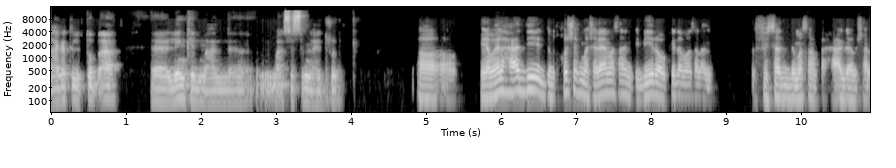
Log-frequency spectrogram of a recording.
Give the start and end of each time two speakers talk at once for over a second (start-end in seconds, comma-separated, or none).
none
